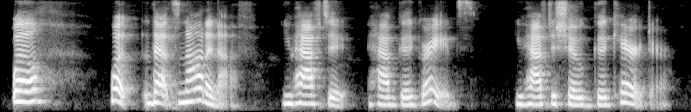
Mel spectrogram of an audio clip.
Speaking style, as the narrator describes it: Dad answered calmly

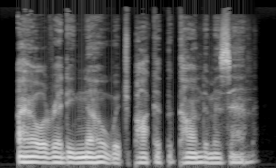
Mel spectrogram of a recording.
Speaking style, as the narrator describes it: she whispered

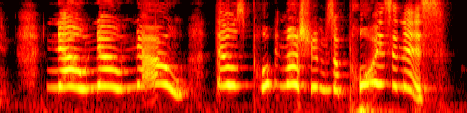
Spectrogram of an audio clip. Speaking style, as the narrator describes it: continued screaming

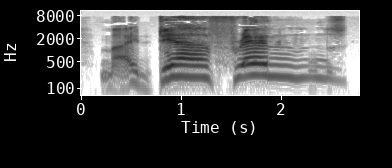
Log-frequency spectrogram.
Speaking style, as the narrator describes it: he said mournfully

